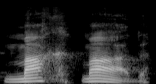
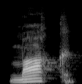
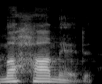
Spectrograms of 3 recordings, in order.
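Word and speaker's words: מחמד: This is how to say it. You see it? Transliteration. Machmad. Machmad. That's how to say it. It's not Muhammad.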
